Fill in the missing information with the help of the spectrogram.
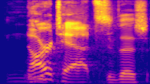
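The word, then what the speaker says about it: Gnartats: Nartats. How do you spell that? GNAR. GNAR. EJ. Good thing you spelled that. I would have been KNNAR. It's like gnome, the G silent.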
